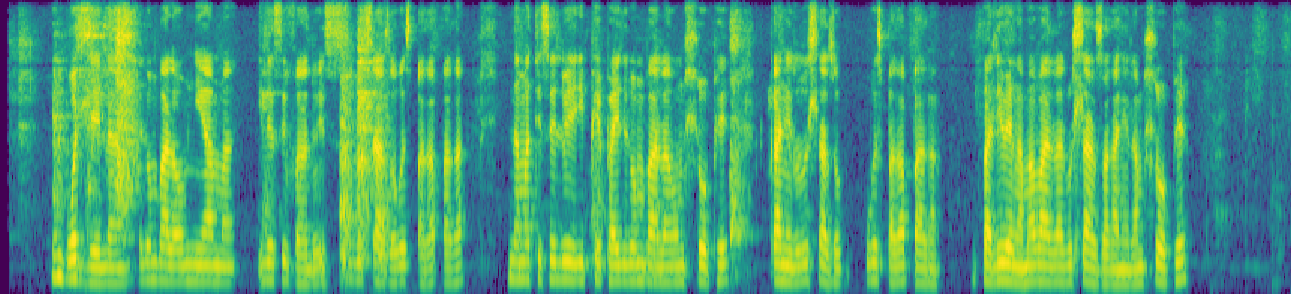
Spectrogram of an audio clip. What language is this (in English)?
North Ndebele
